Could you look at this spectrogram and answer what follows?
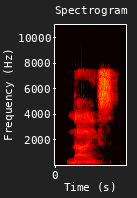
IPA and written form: naɪs (Nice)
